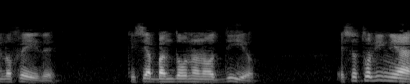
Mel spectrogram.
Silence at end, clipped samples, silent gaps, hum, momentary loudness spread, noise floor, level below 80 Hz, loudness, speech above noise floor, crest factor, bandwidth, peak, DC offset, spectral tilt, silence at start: 0 s; under 0.1%; none; none; 16 LU; -65 dBFS; -72 dBFS; -28 LUFS; 39 dB; 22 dB; 7.2 kHz; -6 dBFS; under 0.1%; -5 dB/octave; 0 s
